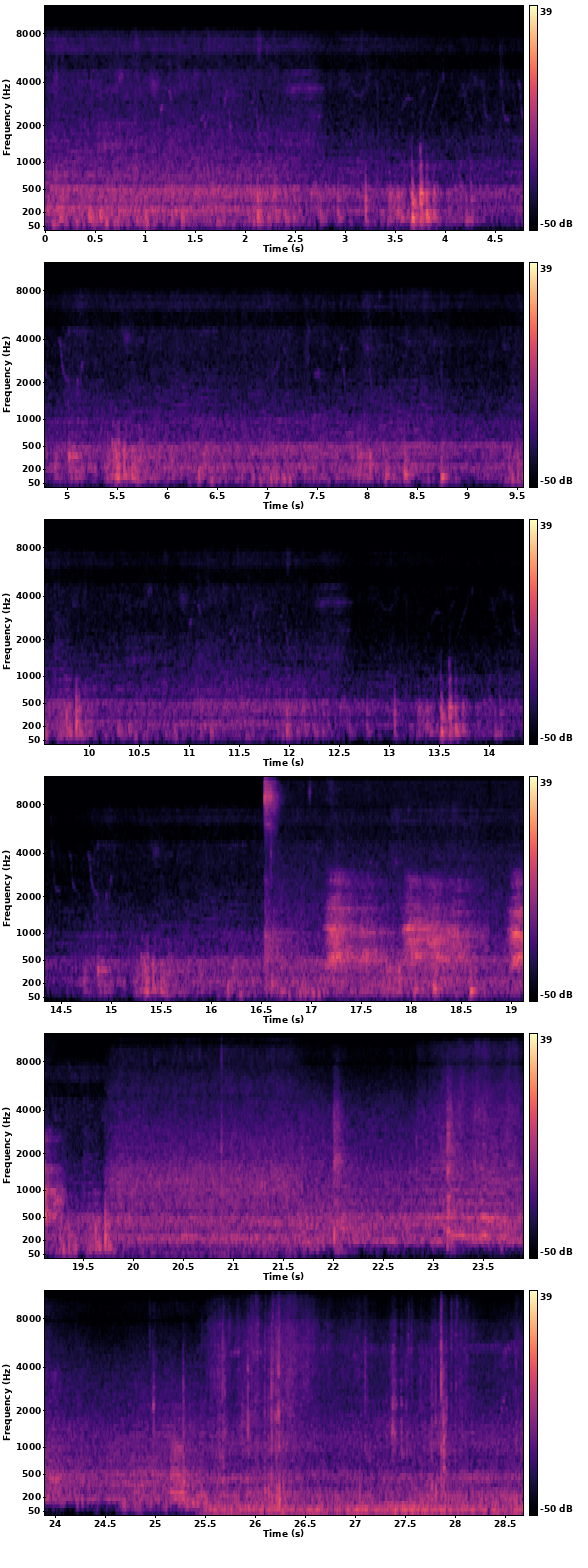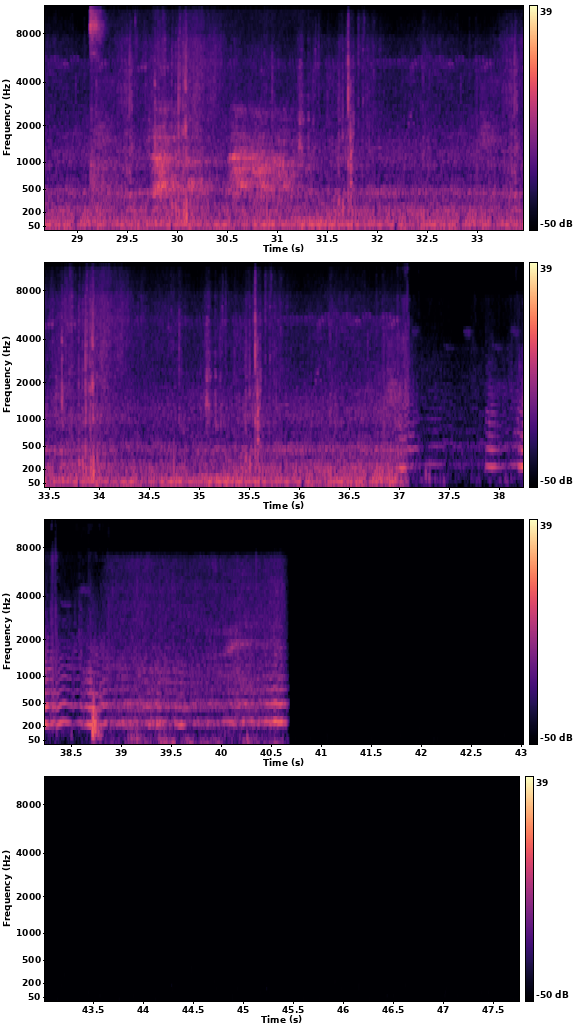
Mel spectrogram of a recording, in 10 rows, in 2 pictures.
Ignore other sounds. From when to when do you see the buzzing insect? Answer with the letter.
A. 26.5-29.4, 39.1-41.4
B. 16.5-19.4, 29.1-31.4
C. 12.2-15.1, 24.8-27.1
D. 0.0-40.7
D.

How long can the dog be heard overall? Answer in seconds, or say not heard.
5 s.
